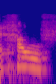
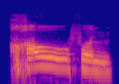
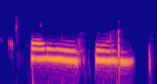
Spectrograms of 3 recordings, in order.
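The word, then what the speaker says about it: خوفٌ: But in Arabic, we also have high letters that are pronounced on a height, right?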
